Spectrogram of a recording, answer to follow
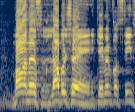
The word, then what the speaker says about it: Labuschagne: Marnus Labuschagne. And you have pronounced it correctly as far as Australia is concerned, but not as far as South Africa is concerned. Marnus Labuschagne.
